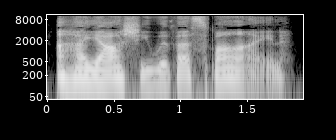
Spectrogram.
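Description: A woman's voice: low voice, fairly even intonation, takes it slowly, a bit bright, dry recording, clean studio sound, pitched below the performer's own voice, heavily acted. A woman voicing a hard, mocking male kidnapper. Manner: curt, mocking commands.

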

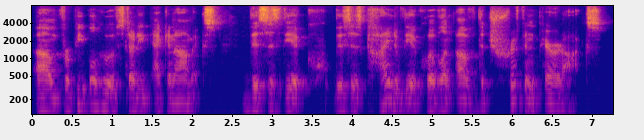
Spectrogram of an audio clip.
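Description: A man hosting a talk show, giving deliberate conversational commentary and often repeating words as he hesitates. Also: on the low side, big pitch swings, a bit bright.

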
